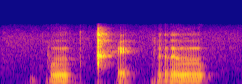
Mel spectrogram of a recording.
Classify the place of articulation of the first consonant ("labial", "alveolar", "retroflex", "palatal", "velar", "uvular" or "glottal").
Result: labial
